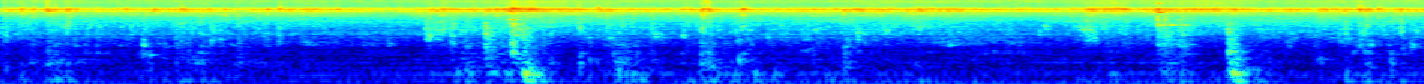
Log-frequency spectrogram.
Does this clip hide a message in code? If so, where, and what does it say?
No, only kitchen noise.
